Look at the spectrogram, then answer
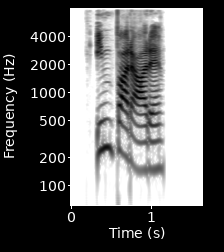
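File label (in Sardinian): "Imparare", Sardinian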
